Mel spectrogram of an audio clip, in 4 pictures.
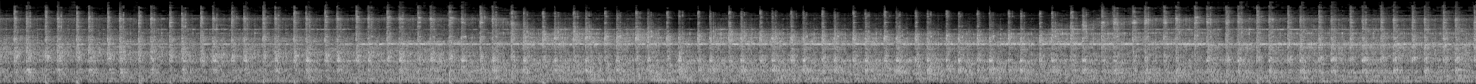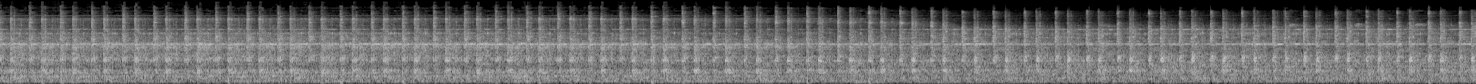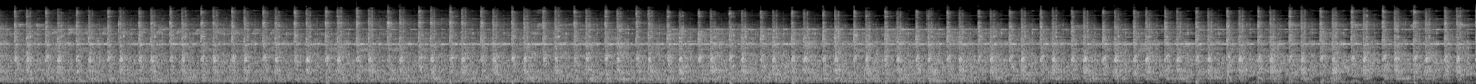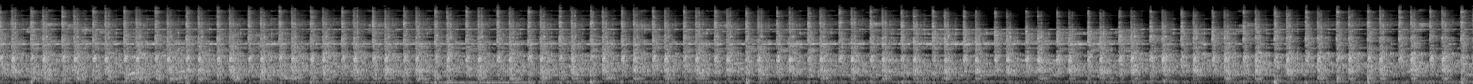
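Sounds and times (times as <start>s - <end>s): constant high whine: 0.0s - 25.4s
machine mechanical clatter: 0.0s - 59.0s.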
